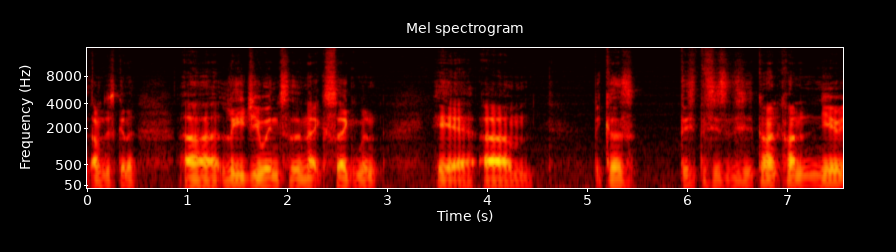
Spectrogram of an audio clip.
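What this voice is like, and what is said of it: Slightly rough voice from cold. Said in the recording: “my voice wasn't going to be too rough for this. You see, I've been getting over a bit of a cold.”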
